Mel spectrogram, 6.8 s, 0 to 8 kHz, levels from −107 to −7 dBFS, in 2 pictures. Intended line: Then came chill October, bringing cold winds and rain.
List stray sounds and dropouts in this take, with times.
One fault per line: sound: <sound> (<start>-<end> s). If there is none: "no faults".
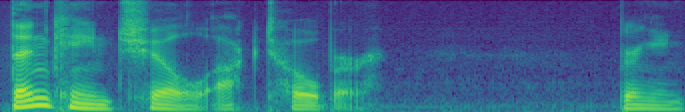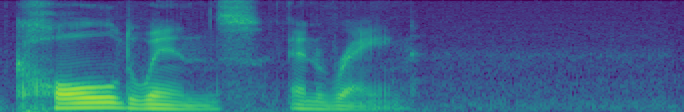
no faults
